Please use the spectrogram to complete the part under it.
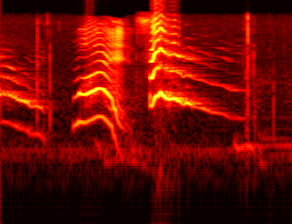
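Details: Abu, a Chinese Crested powderpuff dog, howls indoors, singing as he does when songs play. Two loud, drawn-out tonal howls rise and then fall, each under a second long. Soft speech and faint clicks come before and after.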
